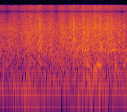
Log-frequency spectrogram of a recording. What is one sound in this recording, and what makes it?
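A motorbike engine rumbles steadily.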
